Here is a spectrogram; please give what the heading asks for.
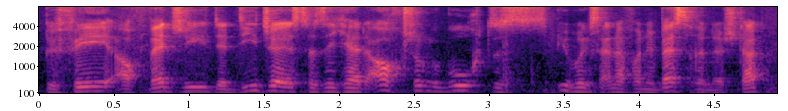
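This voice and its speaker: A man's voice: mid-range voice, quick pace, a little hiss or hum, close to an everyday voice. Casting: actor for earnest, persuasive man wanting a child, mid-range voice, natural radio-play delivery, faint background ambience. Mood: chatty, cheerful. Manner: eager, talkative, persuasive. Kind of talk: naturalistic audio drama acting.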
